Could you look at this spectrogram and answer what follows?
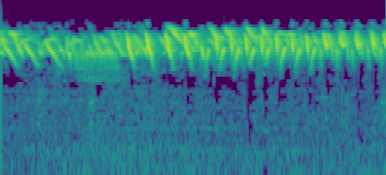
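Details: Canary in energetic 'gacor' song: a dense, unbroken run of rapid, high, downward-slurred chirps that quickens into a long, rolling trill of near-identical notes.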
